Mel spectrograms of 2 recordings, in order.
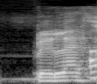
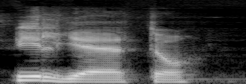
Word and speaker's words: biglietto: Billetto. – I don't know if you pronounced that correctly, but I did. You can check me on that. – Say it again. – biglietto.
